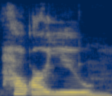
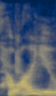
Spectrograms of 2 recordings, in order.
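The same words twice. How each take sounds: First: It is said sincerely, with genuine concern. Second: It is said casually, as a routine greeting.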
